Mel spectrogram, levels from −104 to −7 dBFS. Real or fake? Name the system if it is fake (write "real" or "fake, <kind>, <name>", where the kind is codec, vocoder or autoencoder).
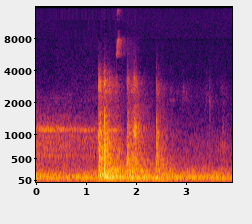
real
